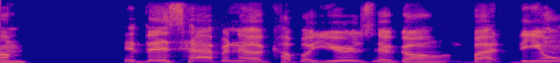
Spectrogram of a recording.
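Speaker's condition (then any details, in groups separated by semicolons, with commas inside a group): ALS; slightly slurred, has to slow down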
